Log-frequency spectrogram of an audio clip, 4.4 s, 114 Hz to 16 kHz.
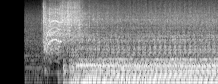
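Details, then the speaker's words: Turbo D16 (Vitara) Honda Civic at idle after 3-bar MAP sensor install with tune loaded: cranks, catches, slightly lumpy idle with steady hiss; vacuum leak, later found to be a slightly broken throttle body gasket. "let's turn it on and see if it still runs a crap ni it's still leaking bro"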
